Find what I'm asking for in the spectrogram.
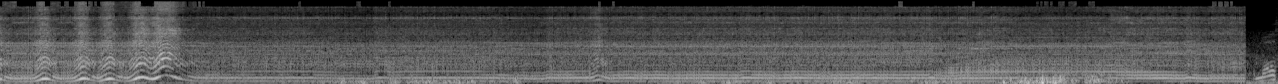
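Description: Small Traxxas T-Maxx 2.5 nitro RC engine, a used and worn unit, running with a buzzing, steady idle after a brief revving burst at the start, close and loud with no talk.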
